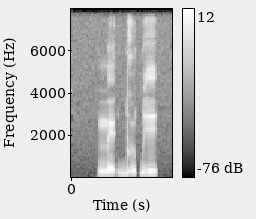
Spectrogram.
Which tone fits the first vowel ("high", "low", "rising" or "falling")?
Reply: low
